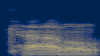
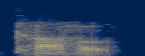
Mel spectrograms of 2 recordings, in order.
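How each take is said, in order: First: The name is said with a T sound. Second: The name is said without a T sound. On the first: The speaker calls it wrong. "they were told not to pronounce it, so they pronounced it cattle" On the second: The speaker calls it right. "You don't pronounce the T, and it's pronounced Cathal"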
